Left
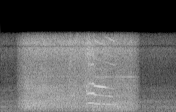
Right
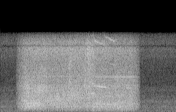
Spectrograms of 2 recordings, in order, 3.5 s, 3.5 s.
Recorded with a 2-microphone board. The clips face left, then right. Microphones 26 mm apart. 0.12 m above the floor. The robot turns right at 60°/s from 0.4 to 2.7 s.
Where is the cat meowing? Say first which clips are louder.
Even; 140° left, 0.9 m; by 2.4 s 175° right, 0.9 m.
